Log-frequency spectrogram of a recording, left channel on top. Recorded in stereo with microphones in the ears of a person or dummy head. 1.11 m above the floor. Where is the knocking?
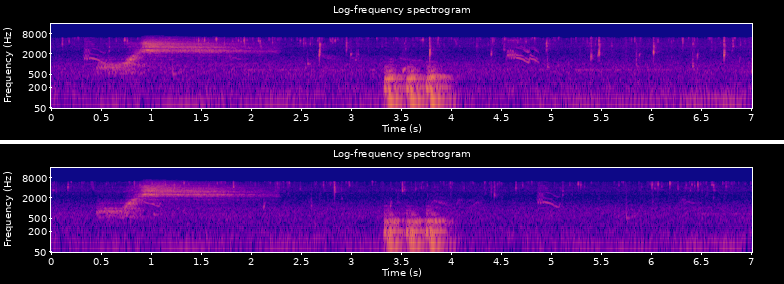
20° right (ahead or behind), 0.8 m.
